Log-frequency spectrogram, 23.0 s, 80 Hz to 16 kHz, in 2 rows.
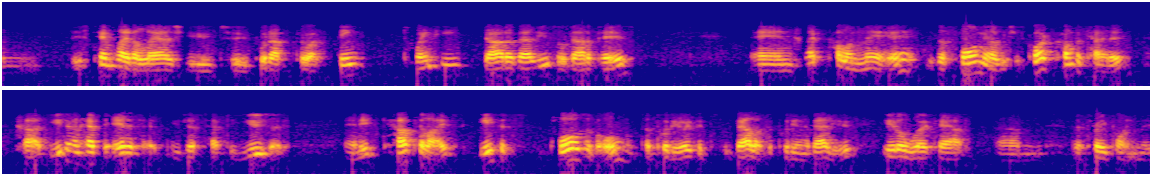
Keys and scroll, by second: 2.7 Up, 8.9 Right, 10.4 Down.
